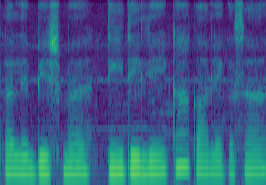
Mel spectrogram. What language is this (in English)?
Wancho Naga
